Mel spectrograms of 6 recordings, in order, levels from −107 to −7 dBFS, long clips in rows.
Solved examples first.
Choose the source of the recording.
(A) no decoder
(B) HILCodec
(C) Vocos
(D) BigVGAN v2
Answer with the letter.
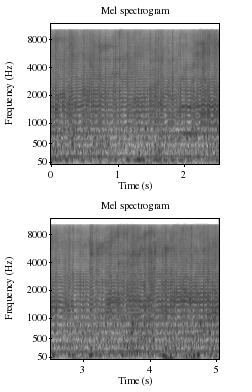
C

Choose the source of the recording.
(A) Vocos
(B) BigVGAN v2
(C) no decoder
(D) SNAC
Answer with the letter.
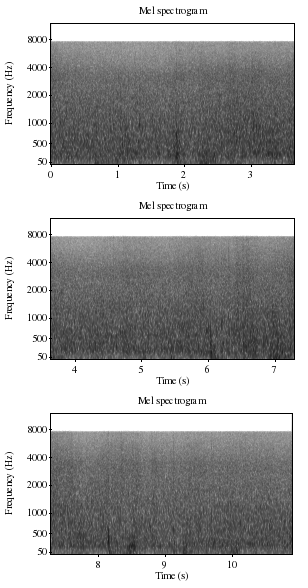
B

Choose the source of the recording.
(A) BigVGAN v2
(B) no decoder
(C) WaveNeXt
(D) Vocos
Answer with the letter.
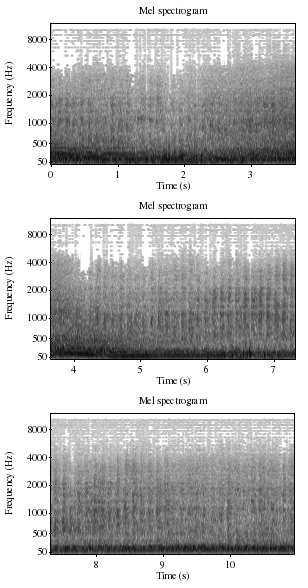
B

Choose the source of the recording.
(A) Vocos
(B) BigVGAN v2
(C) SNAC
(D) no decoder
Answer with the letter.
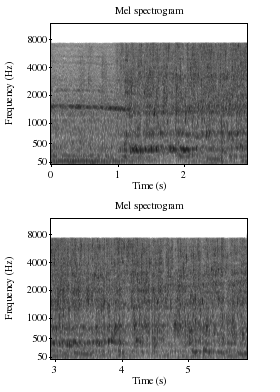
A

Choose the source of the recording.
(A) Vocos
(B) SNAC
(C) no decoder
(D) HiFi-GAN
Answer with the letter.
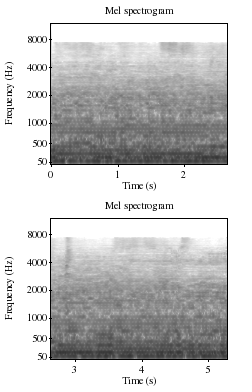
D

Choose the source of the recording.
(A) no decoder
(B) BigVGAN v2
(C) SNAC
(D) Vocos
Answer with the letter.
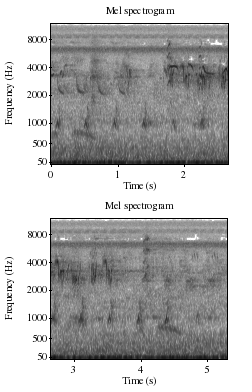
A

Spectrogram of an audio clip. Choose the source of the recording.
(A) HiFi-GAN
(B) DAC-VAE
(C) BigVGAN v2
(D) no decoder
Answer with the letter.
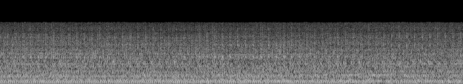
D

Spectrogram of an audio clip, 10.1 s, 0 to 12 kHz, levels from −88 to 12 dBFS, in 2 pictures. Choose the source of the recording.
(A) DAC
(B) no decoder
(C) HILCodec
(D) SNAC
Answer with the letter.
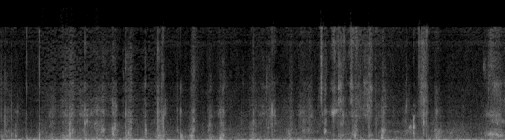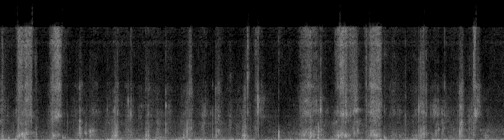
C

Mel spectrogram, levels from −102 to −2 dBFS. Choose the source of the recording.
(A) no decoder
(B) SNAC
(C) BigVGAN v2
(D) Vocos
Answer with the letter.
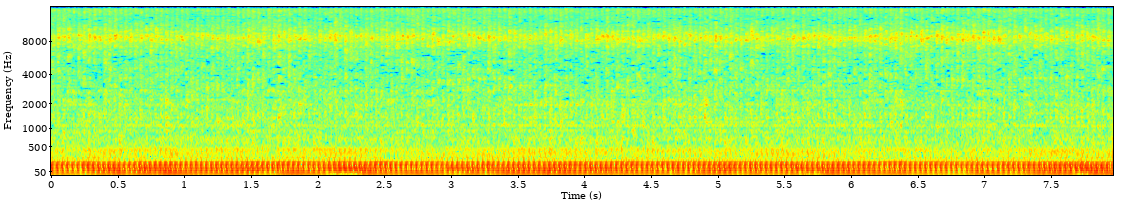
A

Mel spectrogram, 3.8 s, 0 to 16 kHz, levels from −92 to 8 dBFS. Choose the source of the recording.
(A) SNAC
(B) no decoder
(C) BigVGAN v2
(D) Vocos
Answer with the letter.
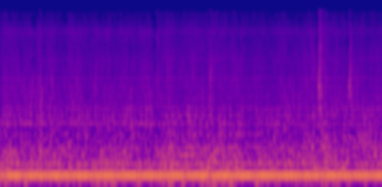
C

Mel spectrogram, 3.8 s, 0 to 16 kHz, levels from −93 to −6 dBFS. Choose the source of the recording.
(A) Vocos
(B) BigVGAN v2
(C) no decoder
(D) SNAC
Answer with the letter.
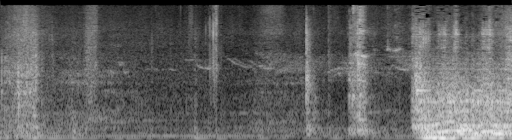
C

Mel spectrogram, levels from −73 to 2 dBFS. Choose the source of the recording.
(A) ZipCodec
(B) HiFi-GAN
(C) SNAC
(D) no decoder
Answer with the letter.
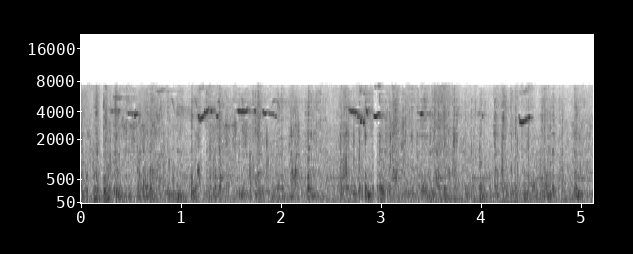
D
